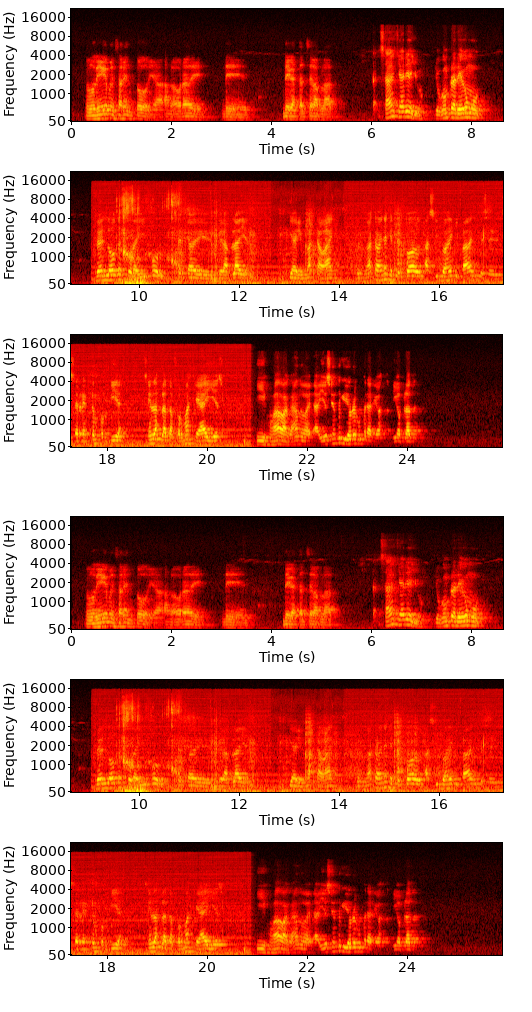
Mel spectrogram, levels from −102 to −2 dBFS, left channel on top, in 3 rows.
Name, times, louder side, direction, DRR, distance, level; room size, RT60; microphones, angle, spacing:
voice 1, 0.3-2.7 3.0-3.5 4.2-5.2, left 2 dB, 25° left, 5 dB, 1.3 m, -41 dB
sound 1, 3.2-7.1 7.4-10.8 11.1-11.5 11.8-18.2, right 2 dB, 25° right, 3.4 m, -51 dB
voice 2, 6.0-8.2 9.1-12.2 13.0-14.0 14.4-18.3 18.7-20.3 21.0-24.2, left 3 dB, 40° left, 8 dB, 1.1 m, -37 dB
Chewing mastication, 9.0-20.9, left 1 dB, 5° left, 0.7 m, -42 dB
15.0 x 10.0 x 6.3 m, 0.65 s
head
